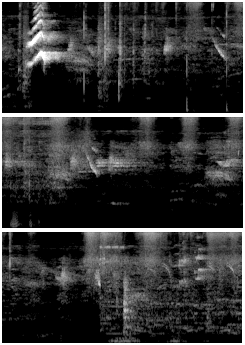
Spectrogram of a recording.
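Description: A hill myna opens with a loud, sharp whistle sweeping up and down, then gives scattered squeaky, speech-like chatter and clicks, with a rustling burst near the end.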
